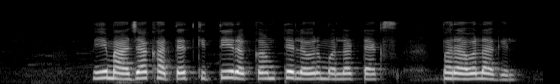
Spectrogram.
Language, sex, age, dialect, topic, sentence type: Marathi, female, 41-45, Standard Marathi, banking, question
